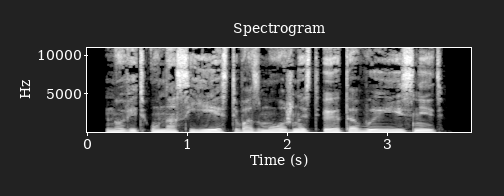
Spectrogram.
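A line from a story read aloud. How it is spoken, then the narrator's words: Insinuating, ingratiating tone. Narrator (Russian): вкрадчиво начал Макар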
